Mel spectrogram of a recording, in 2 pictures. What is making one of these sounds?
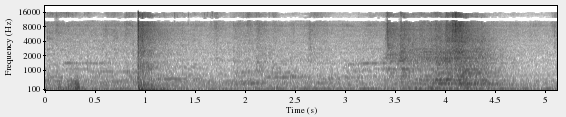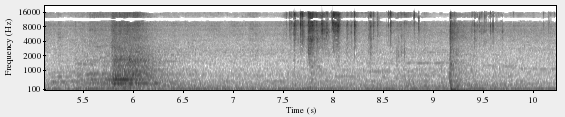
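A fridge door clunks open and shut.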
